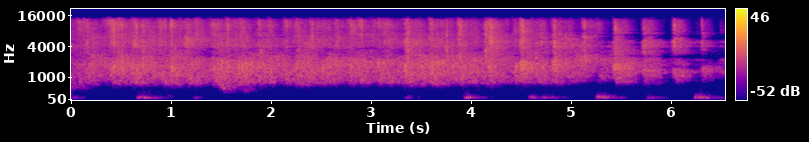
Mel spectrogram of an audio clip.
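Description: An audience gives a round of liturgical applause to welcome a guest reverend at a morning worship service, a dense wash of many hands clapping at a constant level for several seconds with no talking, thinning slightly toward the end.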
